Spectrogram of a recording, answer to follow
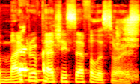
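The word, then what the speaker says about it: Micropachycephalosaurus: be content pakisaurus oh it's a pachy a micro Pache sealosaurus that's how you pronounce it J can't even say that that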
